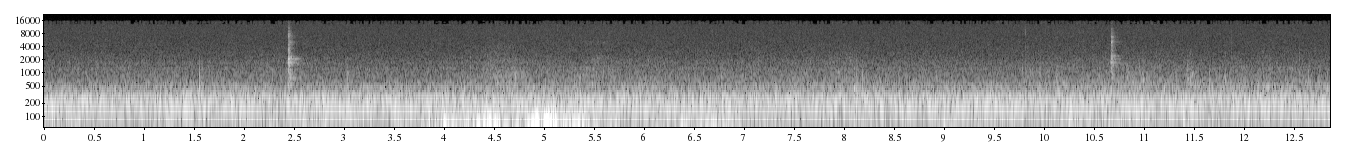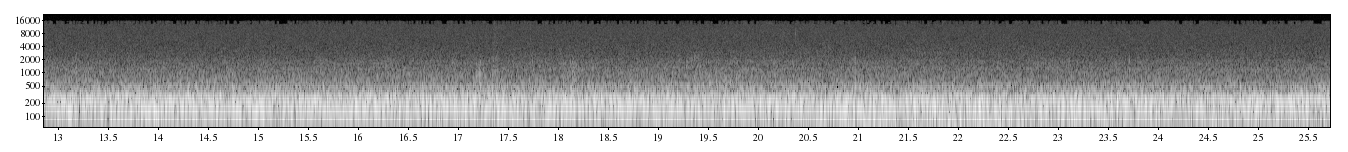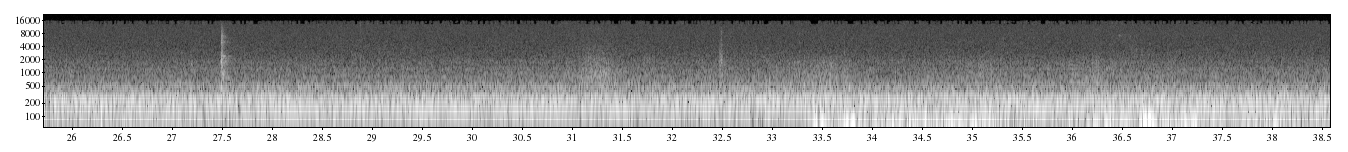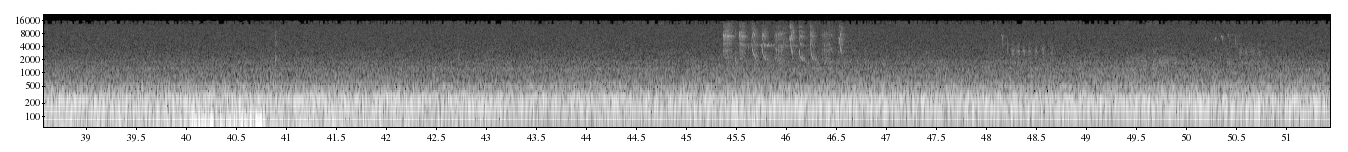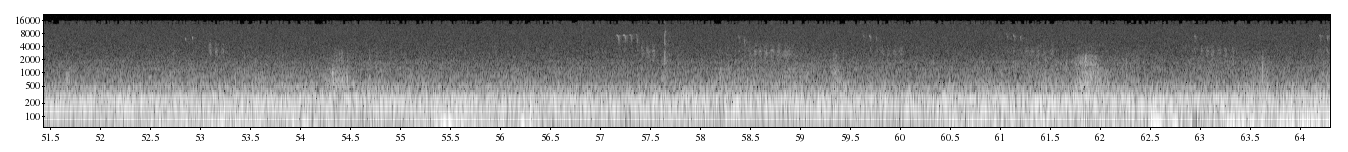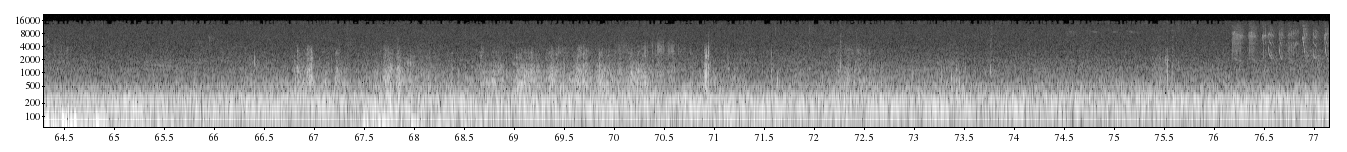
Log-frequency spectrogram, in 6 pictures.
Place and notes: definitely a panting super hot puppy crashed in the shade also...
zoomh4npro
NM, USA, 26 June 2018, 10:30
